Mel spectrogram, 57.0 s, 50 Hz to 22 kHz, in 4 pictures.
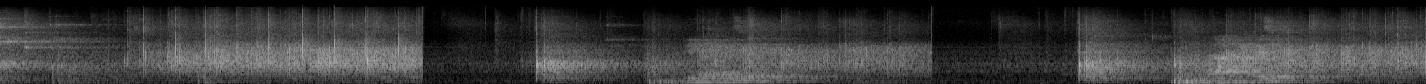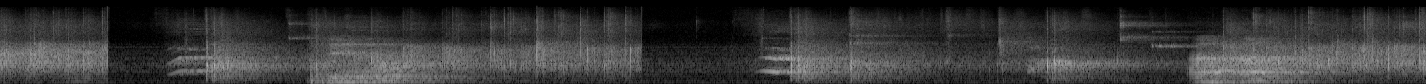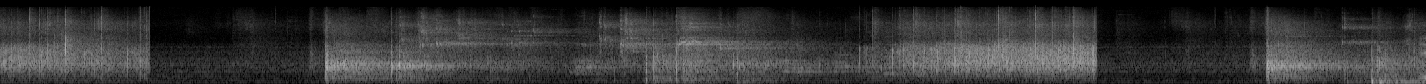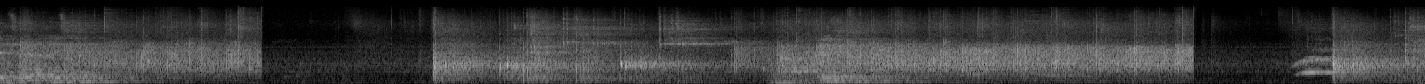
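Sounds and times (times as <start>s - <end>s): tennis ball bouncing on hard court: 0.0s - 1.4s, 5.2s - 6.8s, 10.8s - 12.1s, 16.2s - 19.7s, 22.0s - 23.5s, 24.2s - 25.6s, 31.6s - 33.7s, 34.5s - 36.3s, 41.0s - 42.7s, 47.0s - 50.2s, 56.1s - 57.0s
rackets striking ball: 5.2s - 8.4s, 10.7s - 13.3s, 16.2s - 19.7s, 22.0s - 23.6s, 24.2s - 25.4s, 31.6s - 33.5s, 34.9s - 36.3s, 41.0s - 44.1s, 47.0s - 51.1s, 56.0s - 57.0s.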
